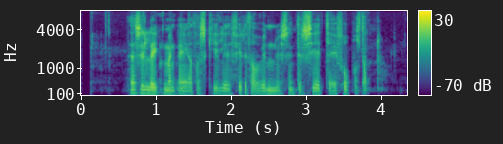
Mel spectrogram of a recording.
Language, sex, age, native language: Icelandic, male, 30-39, Icelandic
